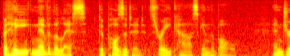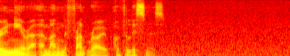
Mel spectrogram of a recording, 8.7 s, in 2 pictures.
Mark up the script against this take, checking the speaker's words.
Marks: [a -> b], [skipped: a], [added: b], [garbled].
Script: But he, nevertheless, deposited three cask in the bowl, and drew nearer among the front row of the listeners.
But he, nevertheless, deposited three cask in the bowl, and drew nearer among the front row of the listeners.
